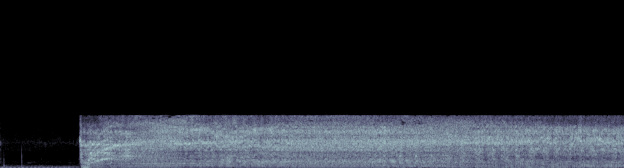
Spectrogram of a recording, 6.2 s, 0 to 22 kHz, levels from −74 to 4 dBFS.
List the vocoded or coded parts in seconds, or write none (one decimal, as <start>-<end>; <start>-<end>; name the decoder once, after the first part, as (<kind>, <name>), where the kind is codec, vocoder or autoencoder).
0.7-1.3 (vocoder, HiFi-GAN); 1.8-2.9; 4.7-6.2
